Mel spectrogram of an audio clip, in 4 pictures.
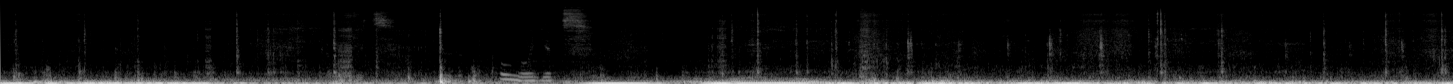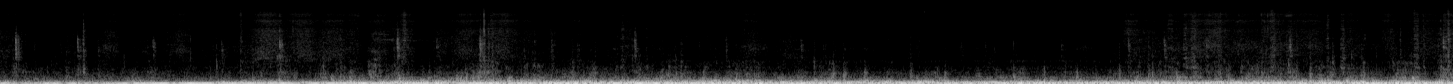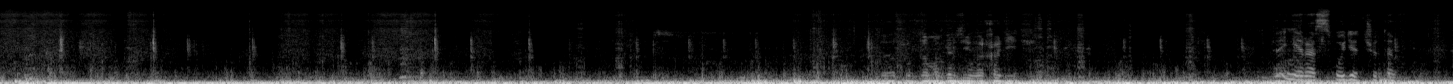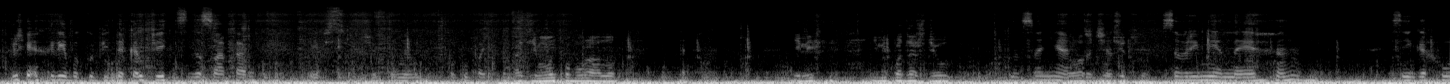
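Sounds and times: car rumbling on dirt road: 0.0s - 58.0s.

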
